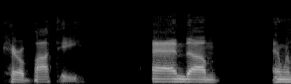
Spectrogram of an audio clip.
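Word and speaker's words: Kiribati: registered to the nation of Kab Carab I'm gonna pronounce it the spelled carabati and um and we're like where the heck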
